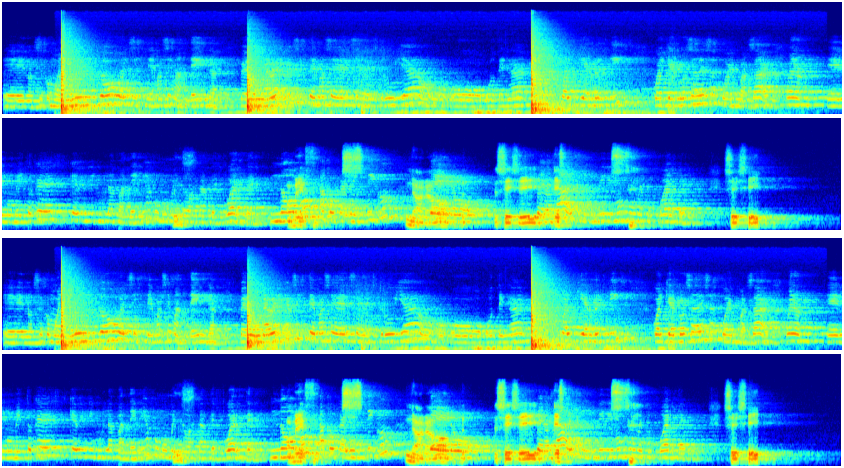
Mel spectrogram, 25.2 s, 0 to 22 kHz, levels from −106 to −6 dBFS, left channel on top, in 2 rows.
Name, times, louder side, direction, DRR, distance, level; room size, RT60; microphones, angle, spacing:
voice 1, 0.0-3.2 3.6-7.9 8.3-9.3 9.8-12.1 12.4-18.5 19.0-19.7 20.6-22.9, right 2 dB, 70° right, 3.7 m, -37 dB
sound 1, 0.8-11.4, equal, 5° right, 1.2 m, -35 dB
voice 2, 16.9-17.4 17.7-18.0 18.7-19.3 20.0-21.0 21.7-22.1 23.4-23.9, right 2 dB, 30° right, 0.7 m, -32 dB
30.0 x 21.0 x 8.6 m
head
